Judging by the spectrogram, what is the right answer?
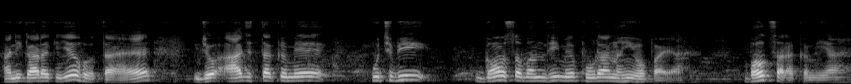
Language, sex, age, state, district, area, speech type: Hindi, male, 45-60, Bihar, Muzaffarpur, rural, spontaneous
